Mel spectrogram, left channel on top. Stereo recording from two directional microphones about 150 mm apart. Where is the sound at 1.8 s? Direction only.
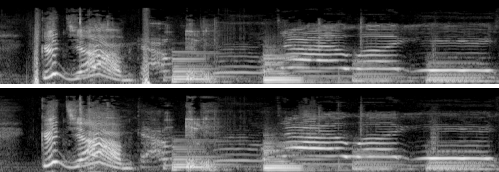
35° right (ahead or behind).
